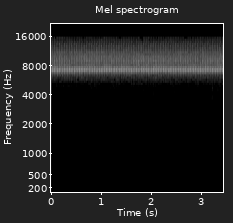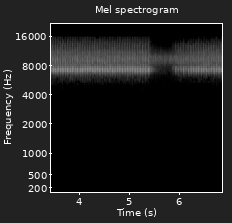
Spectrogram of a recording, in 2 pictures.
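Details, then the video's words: A steady, thin, high-pitched insect buzz from grasshoppers, rapidly pulsing in a regular rhythm. It drops away briefly near the end before resuming. Nothing else is heard. "Grass Hopper Sounds"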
